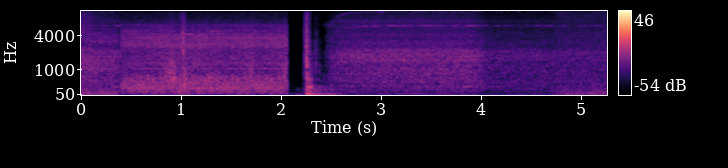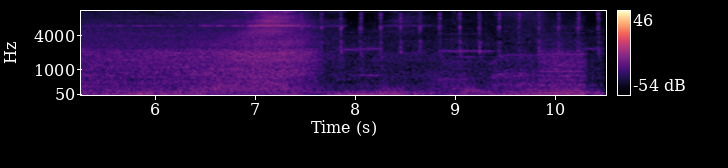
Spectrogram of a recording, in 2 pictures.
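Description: Dyson cordless stick vacuum running with a steady suction hum that breaks off briefly about two seconds in and swells again around seven seconds. From about eight seconds a clock ticks rapidly and evenly.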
